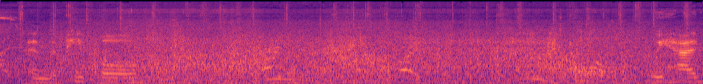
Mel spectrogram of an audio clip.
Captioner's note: water whooshing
